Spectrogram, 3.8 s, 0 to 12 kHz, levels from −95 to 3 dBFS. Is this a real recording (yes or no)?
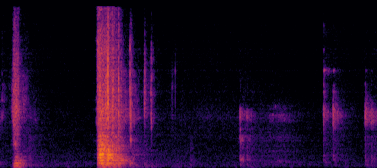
no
